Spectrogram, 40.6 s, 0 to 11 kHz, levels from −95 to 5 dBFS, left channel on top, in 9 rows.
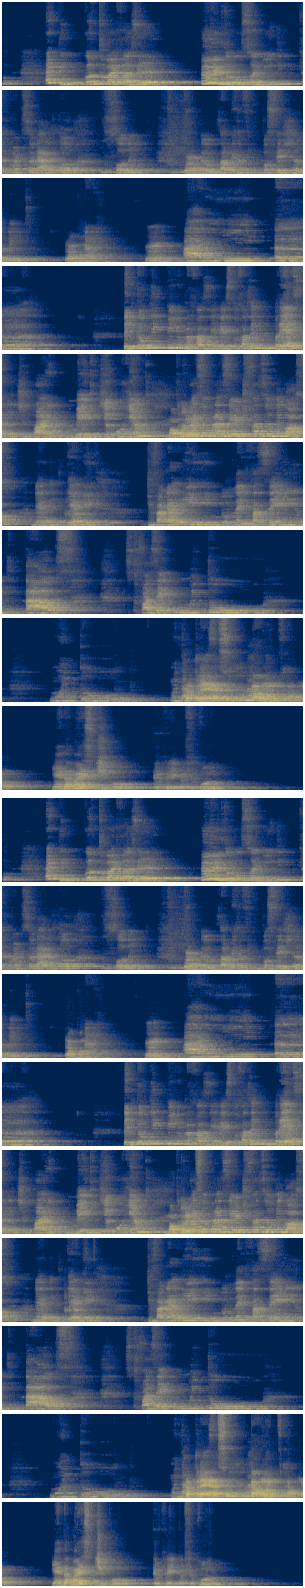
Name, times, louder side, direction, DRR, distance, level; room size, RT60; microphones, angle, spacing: voice 1, 0.6-2.4 3.0-6.6 6.9-9.3 10.3-10.4 11.7-12.8 13.1-14.0 15.4-22.5 23.0-24.0 24.8-28.3 28.6-28.7 29.2-31.0 32.3-33.5 34.1-35.4 35.8-35.9, left 1 dB, 10° left, -9 dB, 1.3 m, -27 dB
voice 2, 10.0-10.4 11.2-11.5 20.5-20.9 23.1-23.7 34.3-36.3 36.9-38.0 38.4-39.4, right 2 dB, 60° right, 2 dB, 0.5 m, -24 dB
3.6 x 3.3 x 4.0 m, 1.2 s
head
